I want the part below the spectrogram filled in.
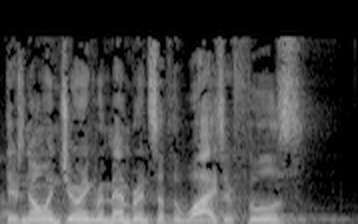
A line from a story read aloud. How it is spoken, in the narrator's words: teacher cries out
